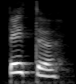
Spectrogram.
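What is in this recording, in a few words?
"петӧ", Komi, female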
